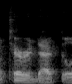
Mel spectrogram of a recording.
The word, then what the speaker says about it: pterodactyl: because it doesn't understand why pterodactyl is spelled with a p thank you for chiming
